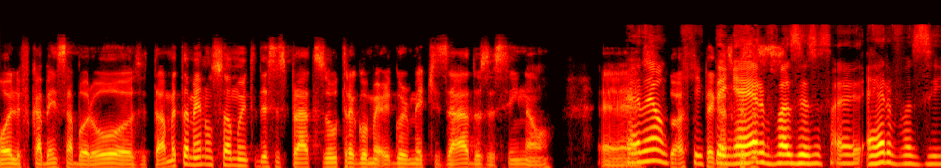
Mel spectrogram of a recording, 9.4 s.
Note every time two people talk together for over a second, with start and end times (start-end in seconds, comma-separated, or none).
6.2-7.9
